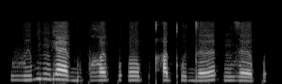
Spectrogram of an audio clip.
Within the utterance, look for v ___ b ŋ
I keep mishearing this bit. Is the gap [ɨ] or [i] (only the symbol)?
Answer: ɨ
